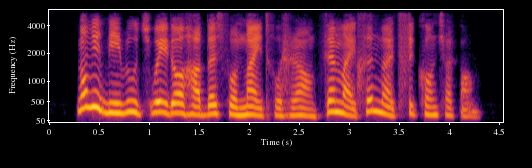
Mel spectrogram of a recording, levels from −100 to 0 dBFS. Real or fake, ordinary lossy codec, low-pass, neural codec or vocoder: fake; none; 5.4 kHz; codec, 16 kHz, 0.5 kbps, FunCodec, trained on Chinese and English, 25 frames a second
